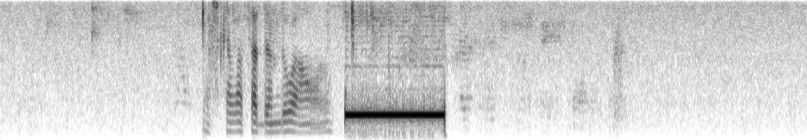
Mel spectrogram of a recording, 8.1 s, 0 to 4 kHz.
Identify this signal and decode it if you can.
Ringback tone (Europe, 425 Hz), with speech.
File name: out- -2008- - - .208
